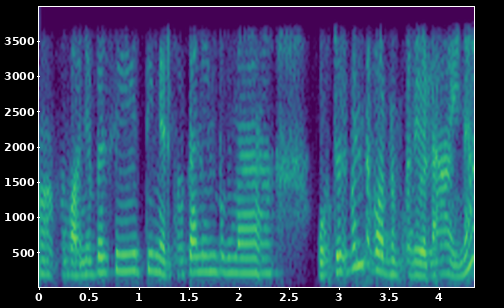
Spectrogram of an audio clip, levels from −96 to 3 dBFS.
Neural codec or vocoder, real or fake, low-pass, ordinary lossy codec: none; real; 3.6 kHz; none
